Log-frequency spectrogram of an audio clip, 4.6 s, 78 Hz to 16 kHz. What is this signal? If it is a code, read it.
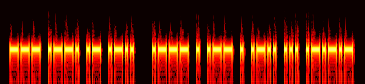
Morse code, heard as a keyed tone, about 36 wpm, 700 Hz. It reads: OPAL JEWELS.
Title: Pangram Challenge v2 - 35wpm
